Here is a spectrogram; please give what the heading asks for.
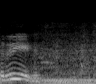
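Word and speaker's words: read: उसके बाद देखो, आप पढ़ चुके हैं, यहाँ पे क्या हो जाएगा, यू, देखो यू हैव रीड, लेकिन रीड नहीं बोलेंगे, रेड बोलेंगे।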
